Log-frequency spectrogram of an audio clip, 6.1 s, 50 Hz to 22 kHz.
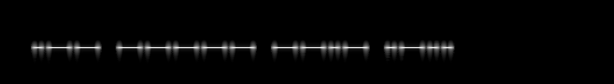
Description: Morse code, heard as a keyed tone, about 20 wpm, 700 Hz. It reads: W0QL
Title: Speed Racing - USA 1x2 Call Signs 17wpm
